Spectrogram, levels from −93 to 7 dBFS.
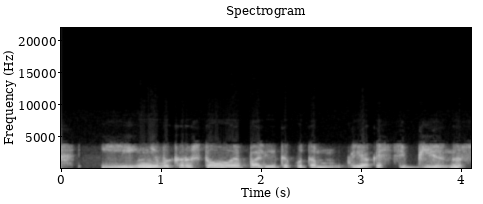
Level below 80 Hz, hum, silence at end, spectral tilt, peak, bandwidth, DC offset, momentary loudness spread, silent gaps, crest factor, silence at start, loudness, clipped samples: -60 dBFS; none; 0 s; -8.5 dB/octave; -6 dBFS; 4.1 kHz; under 0.1%; 9 LU; none; 14 dB; 0 s; -19 LUFS; under 0.1%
